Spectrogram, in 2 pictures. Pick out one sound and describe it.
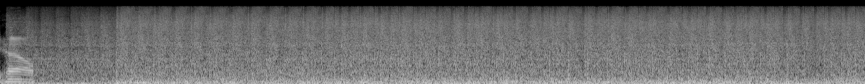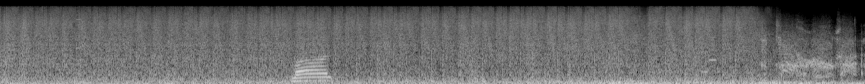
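A heavy energy weapon roars and hisses steadily.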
